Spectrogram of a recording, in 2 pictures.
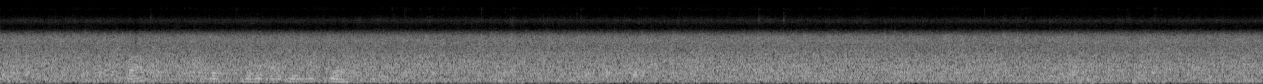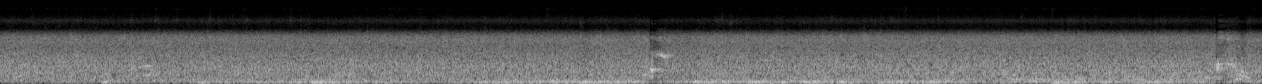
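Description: Steady, heavy night rain pouring down on a garden and yard, a dense even hiss. A low rumble joins in about two-thirds of the way through, and there is a brief click near the end.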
